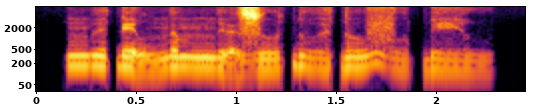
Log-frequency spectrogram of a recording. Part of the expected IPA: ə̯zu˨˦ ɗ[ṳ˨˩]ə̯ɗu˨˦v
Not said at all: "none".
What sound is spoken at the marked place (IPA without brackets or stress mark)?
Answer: ṳ˨˩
